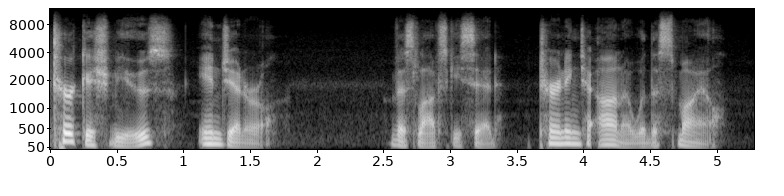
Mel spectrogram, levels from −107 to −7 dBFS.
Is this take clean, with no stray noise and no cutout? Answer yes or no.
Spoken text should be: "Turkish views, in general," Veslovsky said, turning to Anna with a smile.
yes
